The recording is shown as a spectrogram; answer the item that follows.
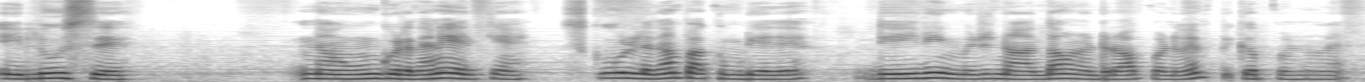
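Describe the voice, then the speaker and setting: A woman's voice: medium pitch, fairly even intonation, a little fast, mellow, soft background music, pitched below the performer's own voice, lightly acted. A woman voicing a bold, protective teenage boy in a fan fiction voice-over, in a firm and teasing manner.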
